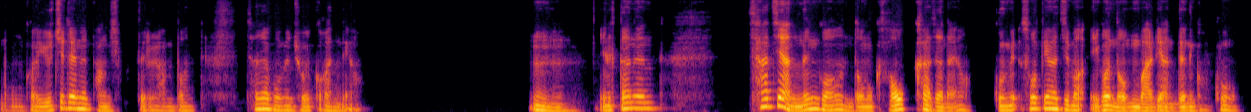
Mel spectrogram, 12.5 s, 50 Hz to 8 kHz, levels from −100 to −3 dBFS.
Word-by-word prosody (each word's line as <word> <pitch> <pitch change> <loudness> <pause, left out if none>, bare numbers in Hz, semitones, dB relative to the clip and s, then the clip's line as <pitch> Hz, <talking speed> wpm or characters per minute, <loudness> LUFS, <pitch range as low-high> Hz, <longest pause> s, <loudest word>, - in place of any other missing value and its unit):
뭔가 100 -1 -8
유지되는 145 +7 +2
방식들을 100 0 -8
한번 100 0 -8 0.5
찾아보면 115 -7 +1
좋을 100 -1 -4
것 - - -10
같네요. 110 +5 -6 1.7
음. 90 -5 -1 0.2
일단은 150 +8 0 0.9
사지 200 +3 +3
않는 125 - +4
건 115 -4 0
너무 95 +1 0
가혹하잖아요. 115 -5 +1 0.2
구매 110 0 0
"소비하지 145 -3 +3
마." 110 - +2
이건 120 -1 +4
너무 95 0 +2
말이 90 +2 +2
안 90 -2 -3
되는 95 +1 +1
거고. 105 0 -6
105 Hz, 275 characters per minute, -23 LUFS, 95-130 Hz, 1.7 s, 않는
